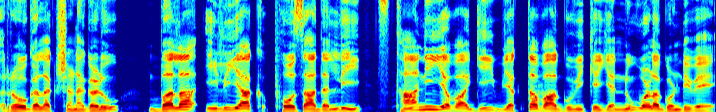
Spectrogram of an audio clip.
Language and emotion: Kannada, neutral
